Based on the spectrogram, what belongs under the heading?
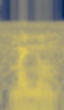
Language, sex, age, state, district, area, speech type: Punjabi, male, 45-60, Punjab, Barnala, rural, spontaneous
